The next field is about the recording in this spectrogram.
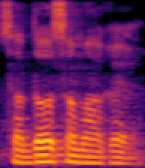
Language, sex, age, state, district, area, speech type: Tamil, male, 60+, Tamil Nadu, Salem, rural, read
